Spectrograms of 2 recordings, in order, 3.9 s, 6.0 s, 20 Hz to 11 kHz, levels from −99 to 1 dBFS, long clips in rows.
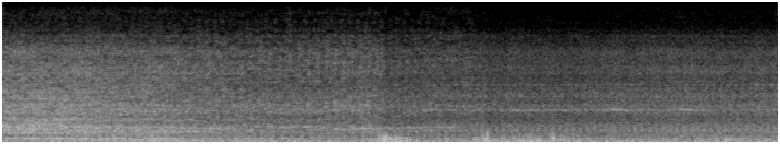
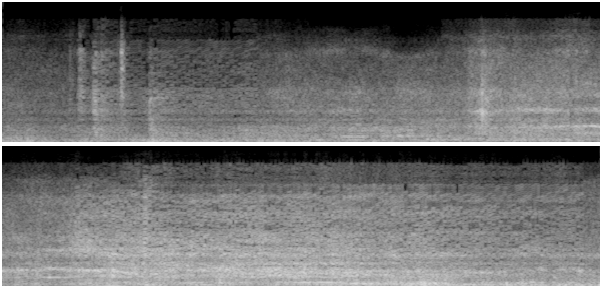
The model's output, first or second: second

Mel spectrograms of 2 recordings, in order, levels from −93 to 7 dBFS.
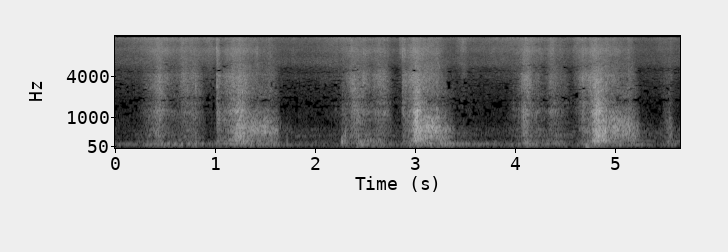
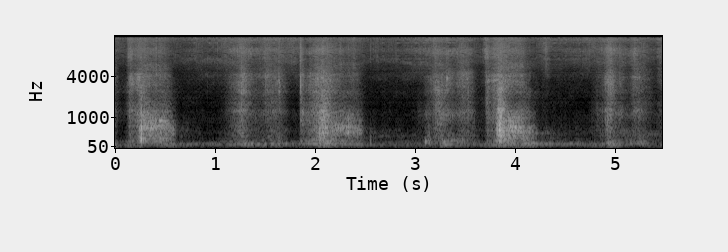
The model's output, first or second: second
